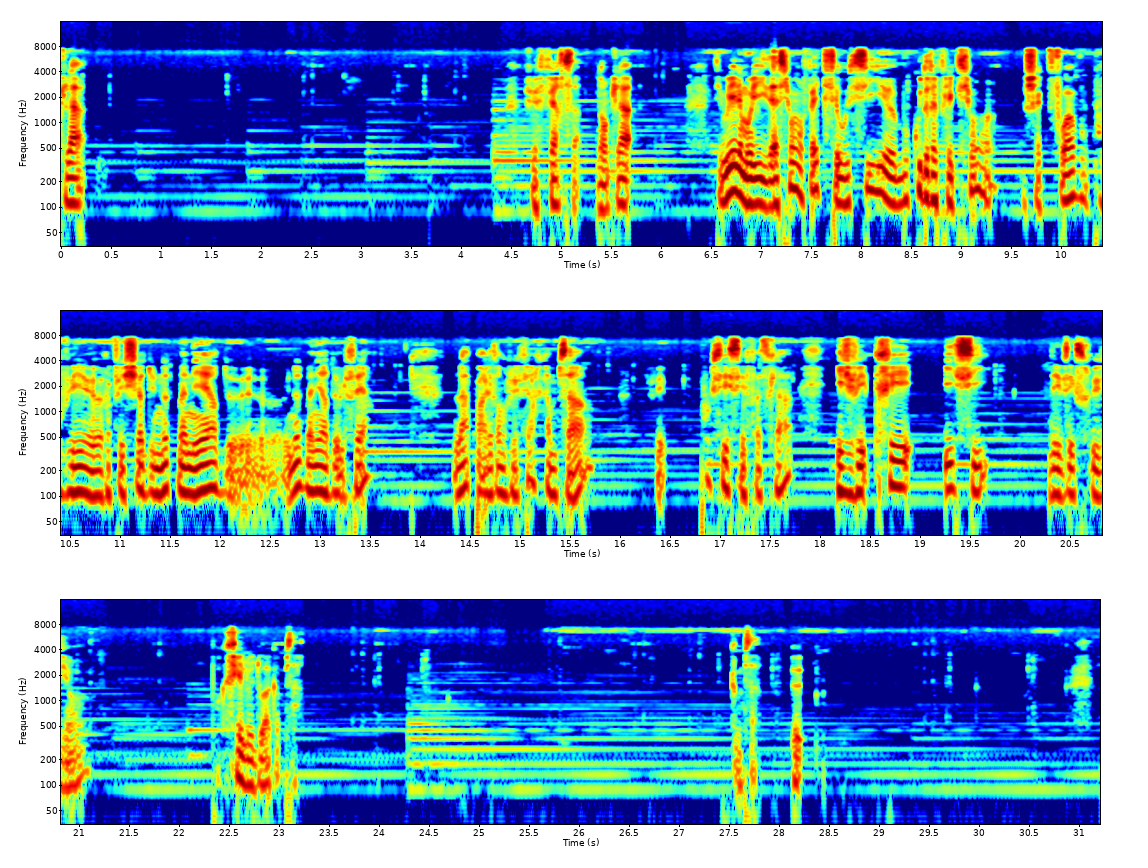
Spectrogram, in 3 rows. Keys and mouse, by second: 0.2 click, 0.5-1.7 middle drag, 2.4 drag, 3.4-3.7 middle drag, 4.0 click, 5.3 click, 6.0 click, 6.4 middle click, 6.9 s, 7.8 middle click, 9.2 g, 10.4 middle click, 11.0 drag, 11.5-11.9 middle drag, 12.1 g, 13.6 drag, 13.9 middle click, 14.7 g, 15.9 drag, 16.1-16.7 middle drag, 17.0 g, 17.8-18.3 middle drag, 19.5 middle drag, 21.0 click, 21.8 click, 22.8 e, 24.0-24.5 middle drag, 25.2 r, 25.9 g, 27.2 click, 27.4-28.0 middle drag, 28.8 e, 29.7-30.6 middle drag.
